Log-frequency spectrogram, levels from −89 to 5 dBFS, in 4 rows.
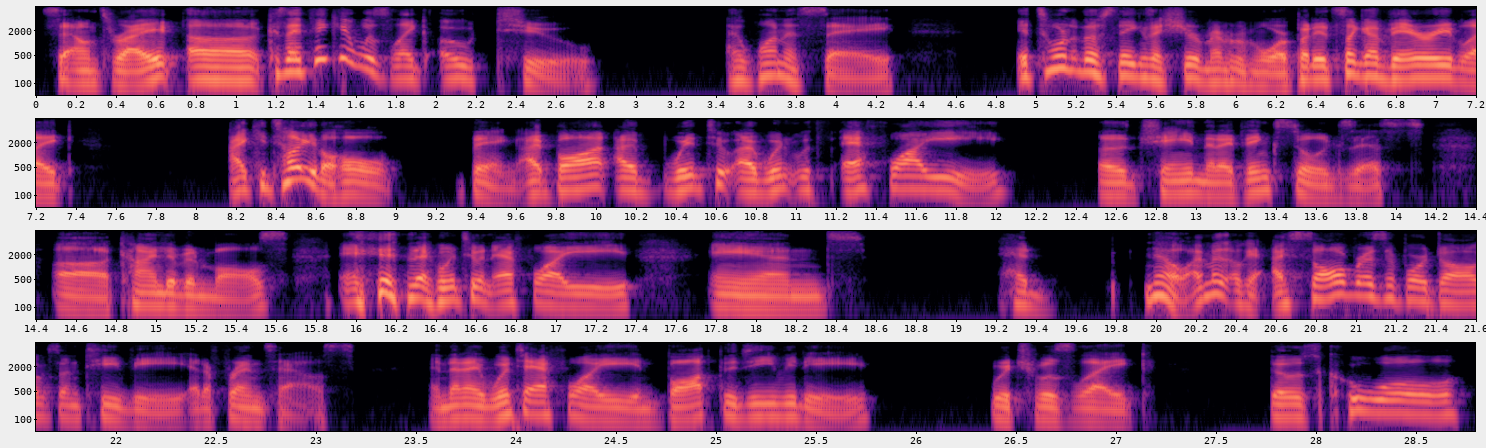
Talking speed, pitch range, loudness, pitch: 200 wpm, 105-150 Hz, -23 LUFS, 125 Hz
